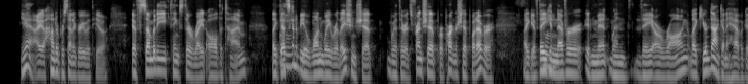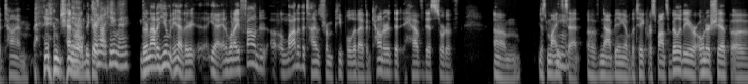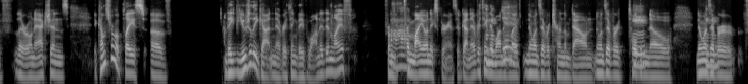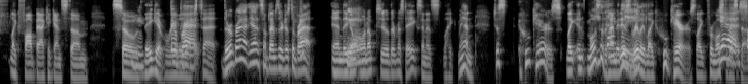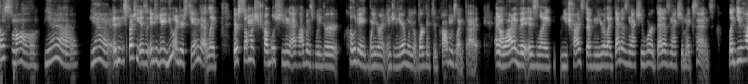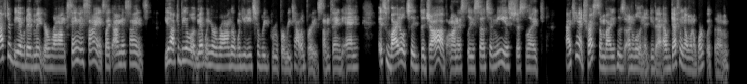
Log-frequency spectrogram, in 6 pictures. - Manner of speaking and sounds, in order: other background noise; laughing while speaking: "in general"; tapping; chuckle
- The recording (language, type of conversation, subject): English, unstructured, Why do you think some people refuse to take responsibility?
- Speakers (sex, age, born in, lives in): female, 35-39, United States, United States; male, 50-54, United States, United States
